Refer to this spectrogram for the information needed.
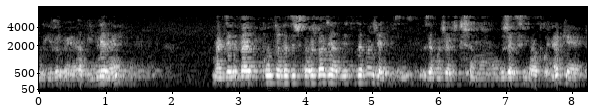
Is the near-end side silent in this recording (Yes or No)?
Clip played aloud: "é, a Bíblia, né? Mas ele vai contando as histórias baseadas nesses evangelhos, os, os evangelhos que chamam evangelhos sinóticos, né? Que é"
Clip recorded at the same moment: Yes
